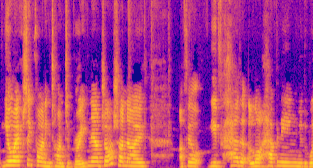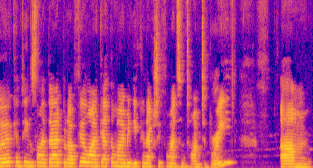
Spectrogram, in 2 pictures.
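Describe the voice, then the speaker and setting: Casual tarot readings on a live stream come from a woman whose voice is a little high and a bit bright, delivered at a measured pace. She rambles affectionately to her viewers, restarting sentences along the way, and a webcam or phone mic carries her sound.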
